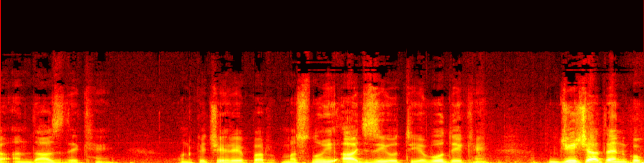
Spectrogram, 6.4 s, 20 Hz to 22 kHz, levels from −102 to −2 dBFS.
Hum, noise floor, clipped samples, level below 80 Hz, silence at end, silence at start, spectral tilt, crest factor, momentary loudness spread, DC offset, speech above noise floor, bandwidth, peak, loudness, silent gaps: none; -44 dBFS; under 0.1%; -40 dBFS; 0 s; 0 s; -6 dB/octave; 18 dB; 19 LU; under 0.1%; 27 dB; 12 kHz; 0 dBFS; -17 LUFS; none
